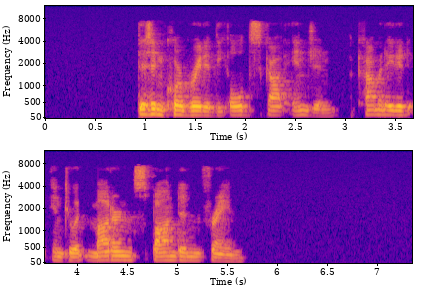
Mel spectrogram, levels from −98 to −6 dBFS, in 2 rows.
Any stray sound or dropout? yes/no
no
